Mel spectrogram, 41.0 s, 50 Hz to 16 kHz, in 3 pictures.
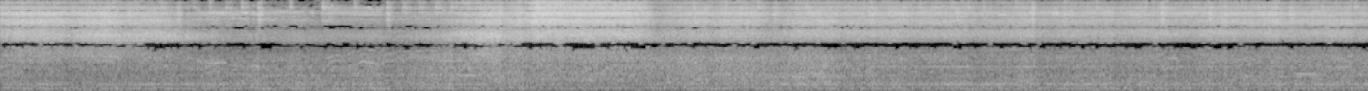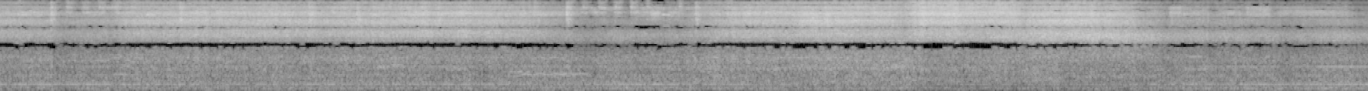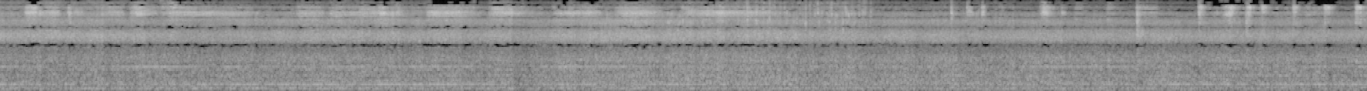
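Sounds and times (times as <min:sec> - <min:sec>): constant mechanical hum: 0:00.0 - 0:41.0
water spraying on car body: 0:04.2 - 0:10.6.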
